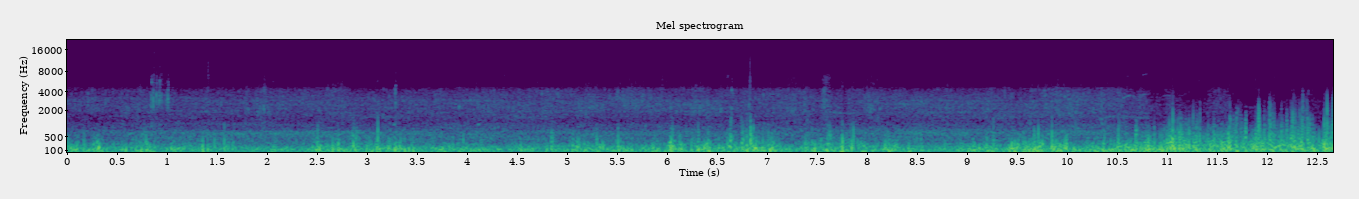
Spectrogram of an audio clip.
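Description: Choppy water laps and splashes against a stone seawall.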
